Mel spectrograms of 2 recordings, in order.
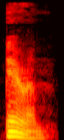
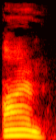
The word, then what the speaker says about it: arm: He pronounced it arum. "An arm, you goose.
